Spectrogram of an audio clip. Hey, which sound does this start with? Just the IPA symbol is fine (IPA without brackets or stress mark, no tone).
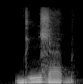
b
